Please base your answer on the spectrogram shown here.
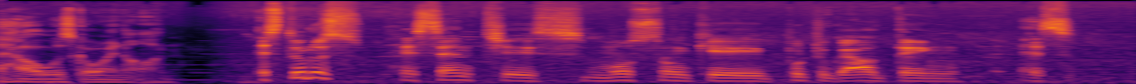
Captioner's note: speaking in Portuguese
